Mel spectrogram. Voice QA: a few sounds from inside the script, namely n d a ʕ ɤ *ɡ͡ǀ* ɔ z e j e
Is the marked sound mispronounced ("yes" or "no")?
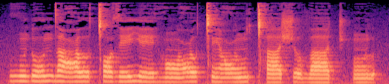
yes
